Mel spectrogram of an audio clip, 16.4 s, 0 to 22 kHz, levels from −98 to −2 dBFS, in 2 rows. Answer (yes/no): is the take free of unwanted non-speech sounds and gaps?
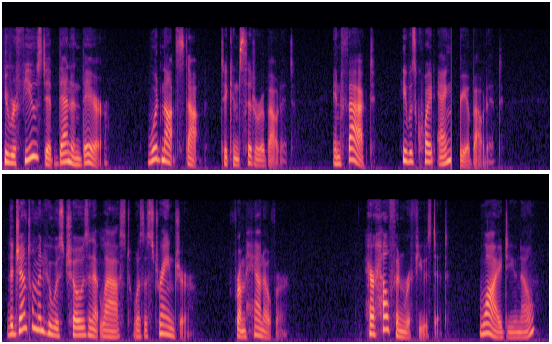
no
